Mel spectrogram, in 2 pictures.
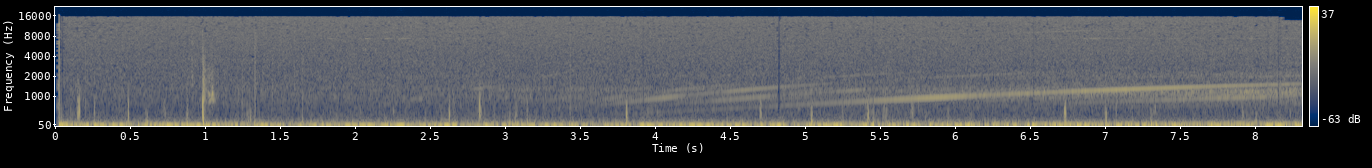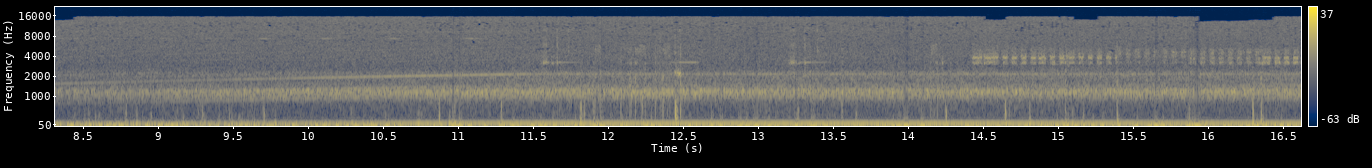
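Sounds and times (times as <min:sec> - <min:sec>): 
WD 1TB hard drive with dead servo: 0:00.0 - 0:16.6.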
